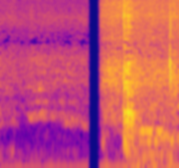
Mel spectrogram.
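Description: Near silence, then suddenly about a second in, faint sizzling of pork pieces frying in a dry pan with no oil, rendering their own fat, with a metal spatula stirring them.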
